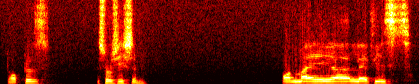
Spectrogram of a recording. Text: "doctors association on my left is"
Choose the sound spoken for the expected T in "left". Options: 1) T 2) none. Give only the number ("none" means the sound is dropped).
2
